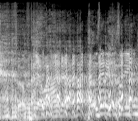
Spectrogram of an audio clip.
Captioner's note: rebellious laughter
